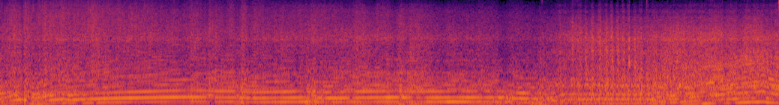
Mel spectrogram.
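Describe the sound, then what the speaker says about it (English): A Pontiac Firebird, a Top Sportsman car, makes a roughly seven-second drag run at Santa Pod, its engine a loud, continuous roar with a strong rising and falling pitch. "this is the Spirac Racing Firebird of Neil Hunter"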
